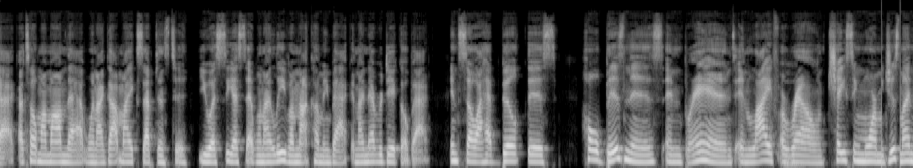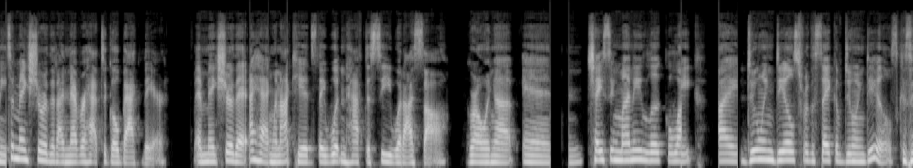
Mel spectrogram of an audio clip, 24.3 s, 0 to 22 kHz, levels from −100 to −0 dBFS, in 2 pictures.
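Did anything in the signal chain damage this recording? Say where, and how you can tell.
Yes: chunks out of order at 11.75–12.25, 15.5–16.0, 19.5–20.0 and 21.25–22.0 s. Late 250 ms chunks play after their successors, causing jumbling but no missing audio, unlike dropouts.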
